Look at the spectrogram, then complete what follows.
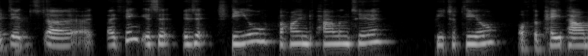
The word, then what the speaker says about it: Palantir: He said plant, am I pronouncing? You can read that too, right? Palantir. Okay. Palantir.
